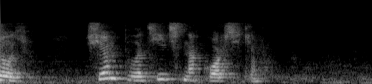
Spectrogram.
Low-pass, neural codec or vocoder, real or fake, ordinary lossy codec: 7.2 kHz; none; real; Opus, 16 kbps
